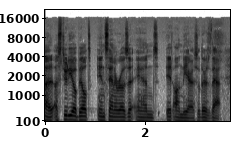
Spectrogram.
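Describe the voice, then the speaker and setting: A man with an American accent has an unremarkable speaking voice. His pitch is medium, with ordinary pitch variation. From Petaluma, California. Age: 40s. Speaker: musician and guest. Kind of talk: casual podcast conversation.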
